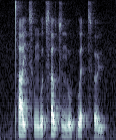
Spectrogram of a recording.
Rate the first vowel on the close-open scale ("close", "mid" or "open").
open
